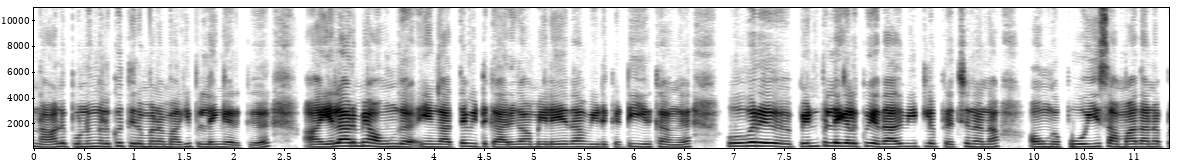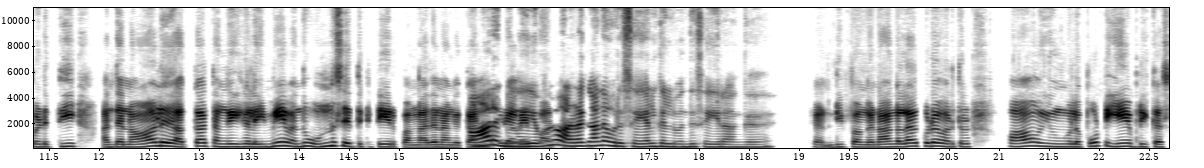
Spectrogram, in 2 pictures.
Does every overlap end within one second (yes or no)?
no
